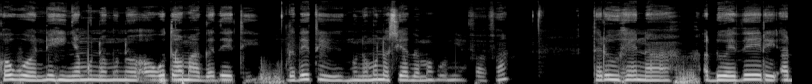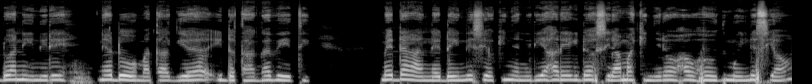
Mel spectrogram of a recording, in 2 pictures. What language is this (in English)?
Kikuyu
